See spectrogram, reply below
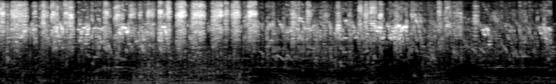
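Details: Group of budgies in an aviary, bursts of rapid high chirps and warbles from several birds, busier at first and then easing into softer chatter.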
